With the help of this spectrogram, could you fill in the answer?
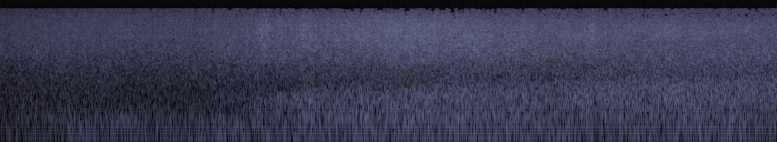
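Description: A recording of steady ocean surf from a relaxation album rolls continuously, a broad hissing wash of waves that swells slightly louder after the first couple of seconds and then holds constant, with no voices.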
